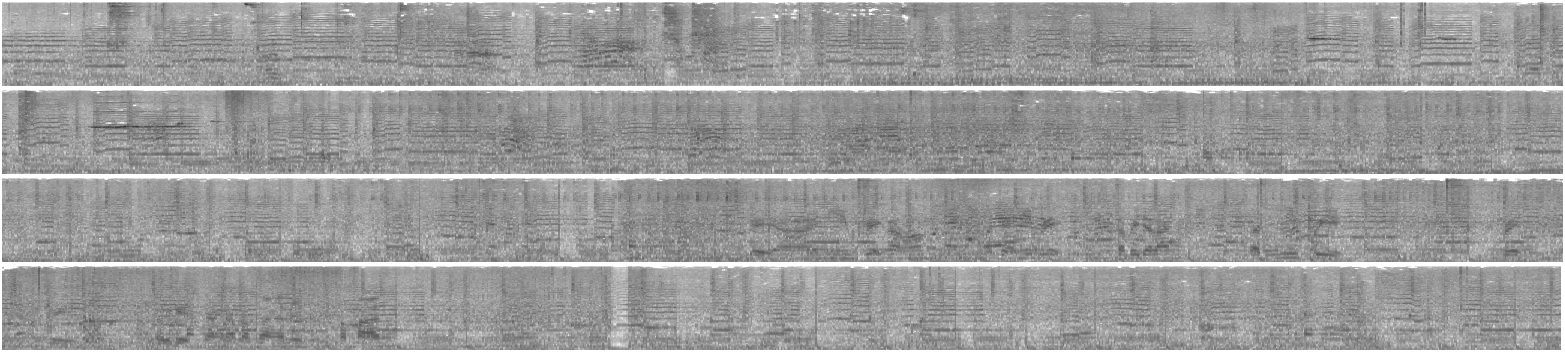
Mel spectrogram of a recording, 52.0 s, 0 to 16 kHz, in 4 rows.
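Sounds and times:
background music with bass notes: 0.0 - 52.0.

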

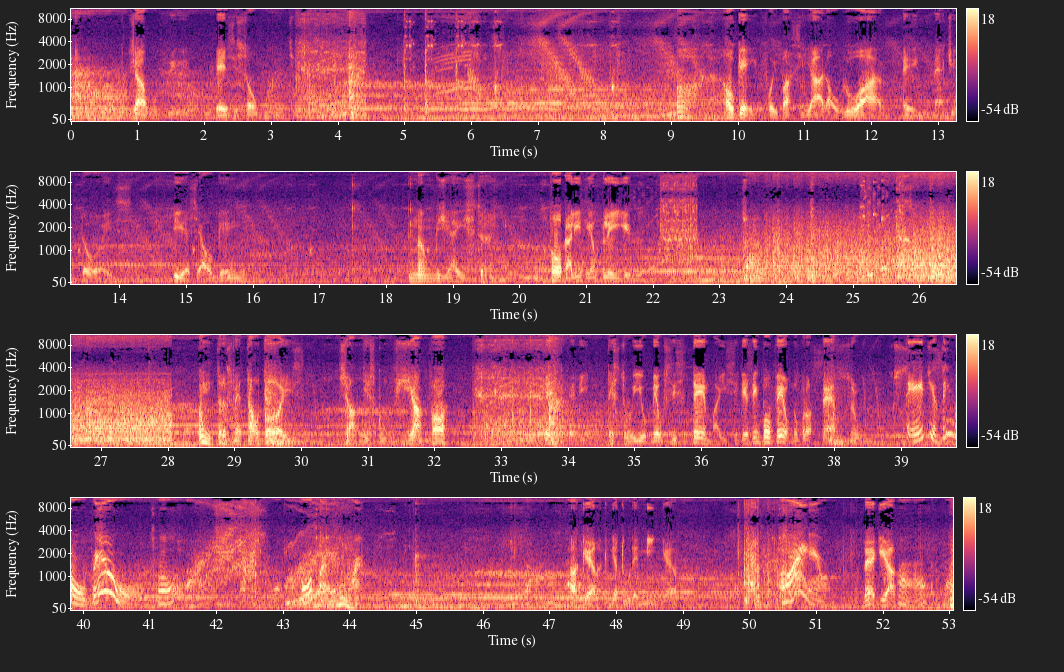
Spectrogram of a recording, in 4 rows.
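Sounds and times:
steady electronic drone: 0.0 - 53.0
amplified creature screech: 22.0 - 22.7, 41.6 - 43.8.

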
